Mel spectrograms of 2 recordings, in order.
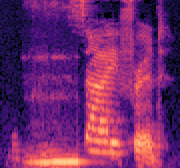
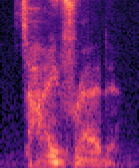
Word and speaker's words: Seyfried: If you're looking at it, you take the E's out. Seyfried. – Seyfried.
